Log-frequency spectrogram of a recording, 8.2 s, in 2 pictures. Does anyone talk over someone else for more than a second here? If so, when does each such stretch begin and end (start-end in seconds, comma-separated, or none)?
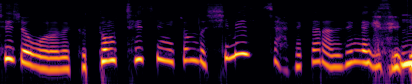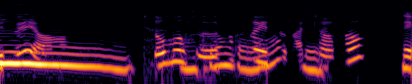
5.9-7.4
